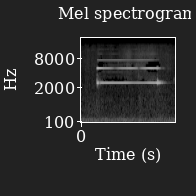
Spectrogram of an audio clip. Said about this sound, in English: You already hear the recorder beeping.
